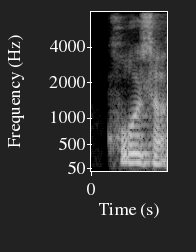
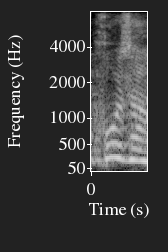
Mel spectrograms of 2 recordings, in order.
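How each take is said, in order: First: The word is said with a click sound. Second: The word is said plainly without a click. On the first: "꼭 무슨 똑소리가 하나 나면서 발음을 해요" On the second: "그냥 코사 하면 될 건데"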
